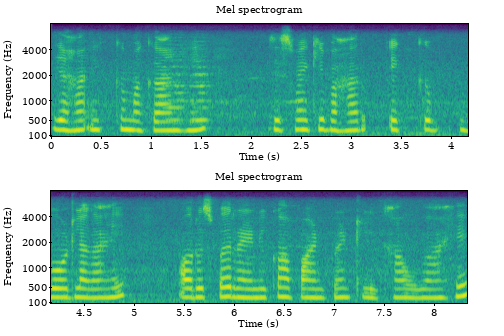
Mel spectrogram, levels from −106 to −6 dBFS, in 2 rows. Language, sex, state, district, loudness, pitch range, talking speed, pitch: Hindi, female, Maharashtra, Chandrapur, -17 LUFS, 230-250 Hz, 130 wpm, 235 Hz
